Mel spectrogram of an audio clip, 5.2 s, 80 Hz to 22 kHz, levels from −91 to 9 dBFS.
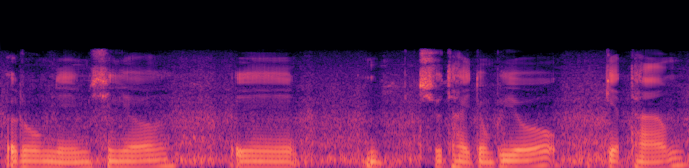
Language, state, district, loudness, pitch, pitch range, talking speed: Kokborok, Tripura, West Tripura, -20 LUFS, 100 Hz, 95-105 Hz, 95 wpm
